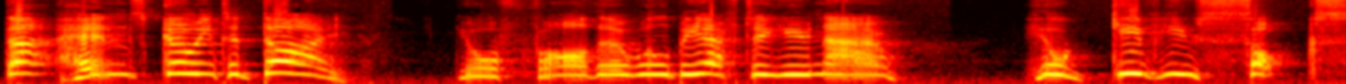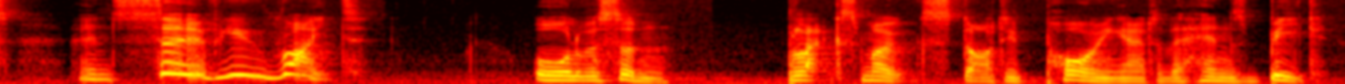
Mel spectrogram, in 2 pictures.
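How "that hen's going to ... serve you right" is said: put-on very high, loud old-woman screech; shrieking, gloating telling-off; scolding Grandma shout. A narrator's reading. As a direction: shout dire warnings at the boy, slow and piercing. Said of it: "Grandma shouted".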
